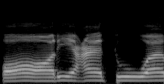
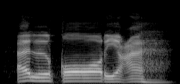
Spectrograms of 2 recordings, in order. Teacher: kalau dia dibaca terus dia akan menjadi huruf ta tapi kalau dia berhenti berubah menjadi huruf H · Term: tak merebut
